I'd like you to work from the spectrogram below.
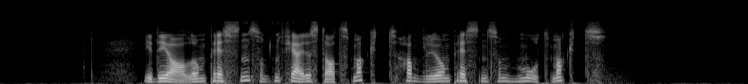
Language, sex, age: Norwegian, male, 28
